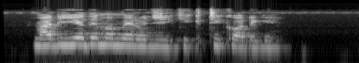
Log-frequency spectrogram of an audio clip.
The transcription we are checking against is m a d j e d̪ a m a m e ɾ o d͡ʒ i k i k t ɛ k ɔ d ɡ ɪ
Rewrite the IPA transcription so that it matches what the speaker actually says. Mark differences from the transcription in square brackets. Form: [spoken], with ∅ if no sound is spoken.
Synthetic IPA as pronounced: m a d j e d̪ [e] m a m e ɾ o d͡ʒ i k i k t [i] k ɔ d ɡ ɪ

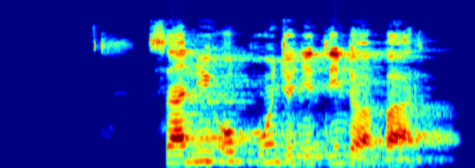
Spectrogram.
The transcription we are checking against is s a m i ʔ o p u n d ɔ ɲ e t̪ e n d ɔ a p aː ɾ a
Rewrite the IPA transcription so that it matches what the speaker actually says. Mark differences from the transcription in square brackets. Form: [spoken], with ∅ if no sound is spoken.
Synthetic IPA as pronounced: s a [n] i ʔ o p u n [d͡ʒ] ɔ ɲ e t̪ [i] n d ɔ a p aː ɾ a

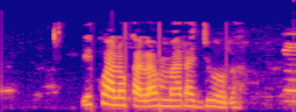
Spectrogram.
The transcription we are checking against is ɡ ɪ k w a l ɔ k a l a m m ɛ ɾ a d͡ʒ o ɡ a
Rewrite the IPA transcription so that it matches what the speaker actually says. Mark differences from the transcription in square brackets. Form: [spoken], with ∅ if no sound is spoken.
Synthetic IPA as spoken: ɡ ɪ k w a l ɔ k a l a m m [a] ɾ a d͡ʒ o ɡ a

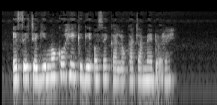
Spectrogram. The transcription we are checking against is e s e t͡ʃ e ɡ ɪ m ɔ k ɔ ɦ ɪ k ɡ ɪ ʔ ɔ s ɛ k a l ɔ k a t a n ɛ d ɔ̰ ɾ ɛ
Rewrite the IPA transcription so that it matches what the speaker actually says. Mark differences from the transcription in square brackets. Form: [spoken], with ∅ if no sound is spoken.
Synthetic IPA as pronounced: e s e t͡ʃ e ɡ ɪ m ɔ k ɔ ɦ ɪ k ɡ ɪ ʔ ɔ s ɛ k a l ɔ k a t a [m] ɛ d ɔ̰ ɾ ɛ

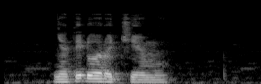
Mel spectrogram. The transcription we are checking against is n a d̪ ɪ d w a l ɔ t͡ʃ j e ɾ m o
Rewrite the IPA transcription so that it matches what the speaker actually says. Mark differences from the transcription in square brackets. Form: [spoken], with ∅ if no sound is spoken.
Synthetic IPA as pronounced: [ɲ] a [t̪] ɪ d w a [ɾ] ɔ t͡ʃ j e [∅] m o

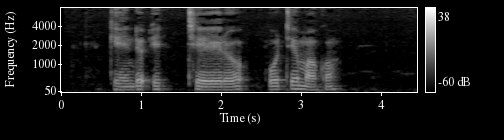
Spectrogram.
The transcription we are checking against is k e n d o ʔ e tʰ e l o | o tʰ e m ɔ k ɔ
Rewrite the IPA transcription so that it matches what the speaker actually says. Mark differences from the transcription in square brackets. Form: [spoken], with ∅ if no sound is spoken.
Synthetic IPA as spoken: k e n d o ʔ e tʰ e [ɾ] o | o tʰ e m ɔ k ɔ

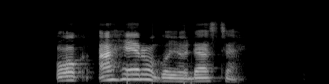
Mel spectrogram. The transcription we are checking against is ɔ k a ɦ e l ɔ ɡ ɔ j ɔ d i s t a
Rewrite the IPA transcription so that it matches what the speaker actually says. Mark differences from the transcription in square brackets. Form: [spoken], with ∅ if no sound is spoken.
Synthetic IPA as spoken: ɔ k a ɦ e [ɾ] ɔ ɡ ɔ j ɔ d [a] s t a

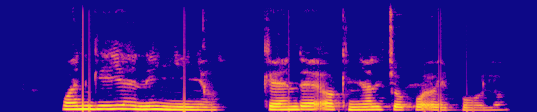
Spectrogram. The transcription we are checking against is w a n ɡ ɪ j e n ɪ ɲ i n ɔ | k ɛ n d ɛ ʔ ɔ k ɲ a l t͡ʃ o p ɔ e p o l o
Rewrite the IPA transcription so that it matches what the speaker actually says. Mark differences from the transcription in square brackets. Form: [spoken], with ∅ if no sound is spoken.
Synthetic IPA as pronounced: w a n ɡ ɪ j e n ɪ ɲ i [ɲ] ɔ | k ɛ n d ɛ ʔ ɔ k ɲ a l t͡ʃ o p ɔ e p o l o

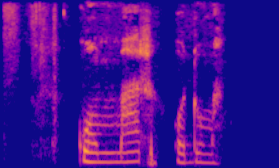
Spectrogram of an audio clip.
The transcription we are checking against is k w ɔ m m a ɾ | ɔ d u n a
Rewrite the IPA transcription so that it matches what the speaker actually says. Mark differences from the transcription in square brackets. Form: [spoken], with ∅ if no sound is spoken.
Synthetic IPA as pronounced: k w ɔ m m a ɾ | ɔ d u [m] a

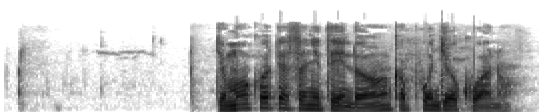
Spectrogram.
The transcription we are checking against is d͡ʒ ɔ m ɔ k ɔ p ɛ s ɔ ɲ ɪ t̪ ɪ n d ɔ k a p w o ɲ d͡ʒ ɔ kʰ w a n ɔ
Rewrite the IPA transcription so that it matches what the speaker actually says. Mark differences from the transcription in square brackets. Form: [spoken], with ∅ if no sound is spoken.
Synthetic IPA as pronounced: d͡ʒ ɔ m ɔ k ɔ [t] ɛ s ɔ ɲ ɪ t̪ ɪ n d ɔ k a p w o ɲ d͡ʒ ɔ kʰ w a n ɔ

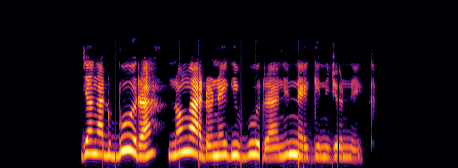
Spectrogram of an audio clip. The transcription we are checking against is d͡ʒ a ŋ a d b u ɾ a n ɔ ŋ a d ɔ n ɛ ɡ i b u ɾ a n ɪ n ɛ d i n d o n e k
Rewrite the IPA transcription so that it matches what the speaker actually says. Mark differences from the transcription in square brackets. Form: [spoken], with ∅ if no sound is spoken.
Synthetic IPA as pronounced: d͡ʒ a ŋ a d b u ɾ a n ɔ ŋ a d ɔ n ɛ ɡ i b u ɾ a n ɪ n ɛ [ɡ] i n [d͡ʒ] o n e k

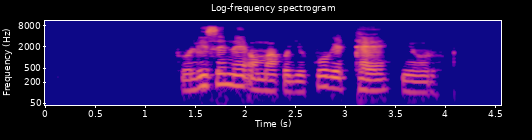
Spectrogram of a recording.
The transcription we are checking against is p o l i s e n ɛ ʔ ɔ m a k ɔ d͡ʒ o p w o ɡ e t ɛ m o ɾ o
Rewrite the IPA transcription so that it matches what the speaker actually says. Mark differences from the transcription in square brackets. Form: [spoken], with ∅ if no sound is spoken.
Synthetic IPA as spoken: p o l i s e n ɛ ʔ ɔ m a k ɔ d͡ʒ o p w o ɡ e t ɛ [ɲ] o ɾ o

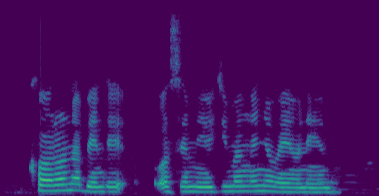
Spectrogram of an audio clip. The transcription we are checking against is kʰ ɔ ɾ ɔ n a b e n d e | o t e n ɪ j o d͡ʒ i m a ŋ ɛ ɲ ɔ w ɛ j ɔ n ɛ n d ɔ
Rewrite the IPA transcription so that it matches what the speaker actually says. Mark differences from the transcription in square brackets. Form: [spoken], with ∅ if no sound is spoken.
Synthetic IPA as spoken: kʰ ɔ ɾ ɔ n a b e n d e | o [s] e [m] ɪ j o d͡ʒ i m a ŋ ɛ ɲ ɔ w ɛ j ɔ n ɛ n d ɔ

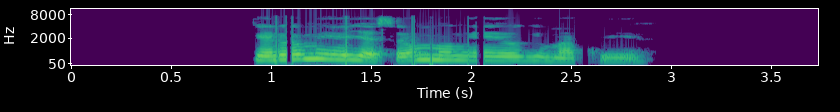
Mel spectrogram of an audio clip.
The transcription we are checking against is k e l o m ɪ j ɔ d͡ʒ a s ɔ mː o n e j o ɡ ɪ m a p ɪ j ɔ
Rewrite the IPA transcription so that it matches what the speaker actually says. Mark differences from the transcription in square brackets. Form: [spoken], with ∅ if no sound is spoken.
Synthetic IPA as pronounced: k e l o m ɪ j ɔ d͡ʒ a s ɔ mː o [ŋ] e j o ɡ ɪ m a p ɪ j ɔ

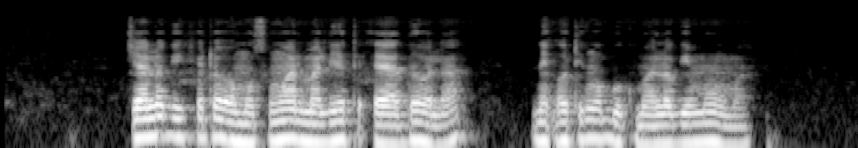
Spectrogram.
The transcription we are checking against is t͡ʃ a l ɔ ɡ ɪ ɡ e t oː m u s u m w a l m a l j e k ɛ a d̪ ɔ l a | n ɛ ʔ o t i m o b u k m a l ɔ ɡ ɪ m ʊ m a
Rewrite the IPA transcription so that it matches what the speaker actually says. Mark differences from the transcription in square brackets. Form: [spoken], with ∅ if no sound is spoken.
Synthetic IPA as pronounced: t͡ʃ a l ɔ ɡ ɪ [k] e t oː m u s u m w a l m a l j e [t] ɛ a d̪ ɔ l a | n ɛ ʔ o t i [ŋ] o b u k m a l ɔ ɡ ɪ m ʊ m a

